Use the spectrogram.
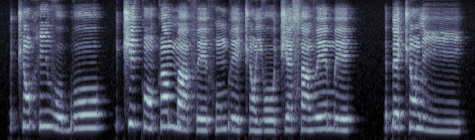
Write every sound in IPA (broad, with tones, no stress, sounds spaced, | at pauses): t͡ʃ ɔ̃˦ h ĩ˦ v o˨ b oː˦ | t͡ʃ e˦ k ɔ̃˨ k ã˦ m ã˨ f eː˨ f ũ˨˦ b eː˨ t͡ʃ ɔ̃˨ j oː˨ t͡ʃ ɛ˧ s ã˧ v eː˦ m e˧ | ɗ ɛ˧ t͡ʃ ɔ̃˧ l iː˨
